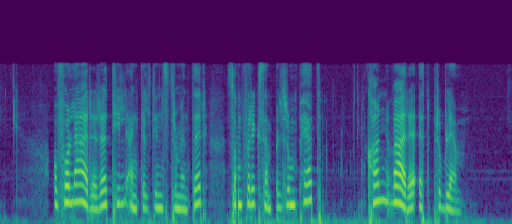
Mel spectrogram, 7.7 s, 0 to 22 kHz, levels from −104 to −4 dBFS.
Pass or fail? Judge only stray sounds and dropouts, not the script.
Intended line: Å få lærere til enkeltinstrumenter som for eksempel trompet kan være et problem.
fail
